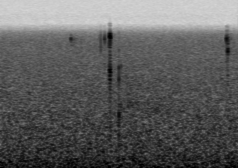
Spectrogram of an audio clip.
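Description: A couple of faint, sharp computer clicks about a second in, over a low background hiss, as the code editor's suggestion list is worked through.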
